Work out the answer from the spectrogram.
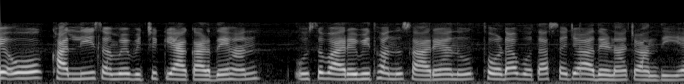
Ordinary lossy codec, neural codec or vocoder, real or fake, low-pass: none; none; real; 7.2 kHz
